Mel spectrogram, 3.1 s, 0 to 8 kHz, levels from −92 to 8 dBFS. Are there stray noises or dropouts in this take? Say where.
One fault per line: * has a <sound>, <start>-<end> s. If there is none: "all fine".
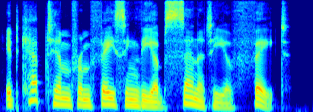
all fine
